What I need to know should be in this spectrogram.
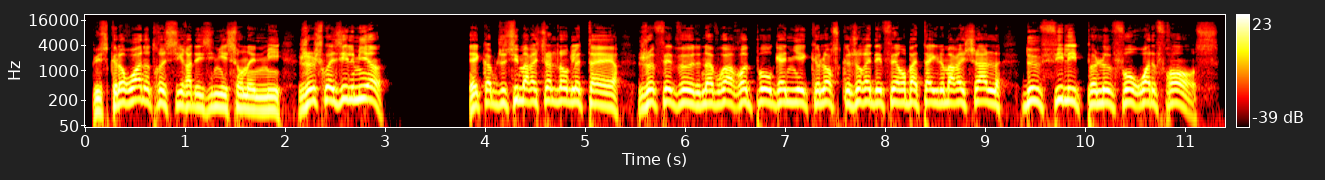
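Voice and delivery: high, ringing oath, slowing on the last words; fervent martial declamation; proclaiming knight. Acted. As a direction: stand and swear before the king. Salisbury stands and pronounces his vow.

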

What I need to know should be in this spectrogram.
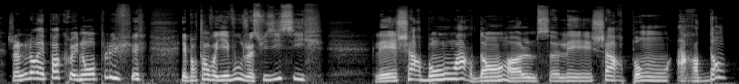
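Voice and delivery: high-pitched, mocking villain; gloating visitor. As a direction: taunt the sick man in a high voice. (visiteur moqueur à la voix aiguë)

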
